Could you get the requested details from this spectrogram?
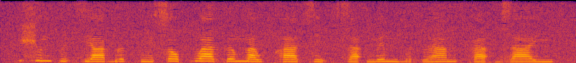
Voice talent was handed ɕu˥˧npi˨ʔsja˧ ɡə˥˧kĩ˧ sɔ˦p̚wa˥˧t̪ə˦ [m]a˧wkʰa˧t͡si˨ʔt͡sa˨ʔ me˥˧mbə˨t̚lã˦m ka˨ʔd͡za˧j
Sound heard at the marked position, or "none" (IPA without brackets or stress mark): m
